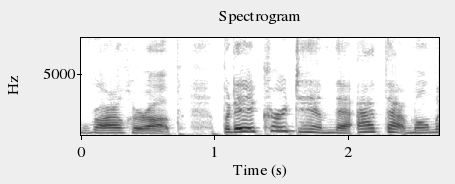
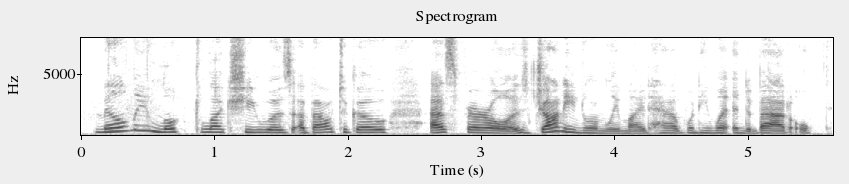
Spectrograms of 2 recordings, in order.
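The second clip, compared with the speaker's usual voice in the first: usual speaking voice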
